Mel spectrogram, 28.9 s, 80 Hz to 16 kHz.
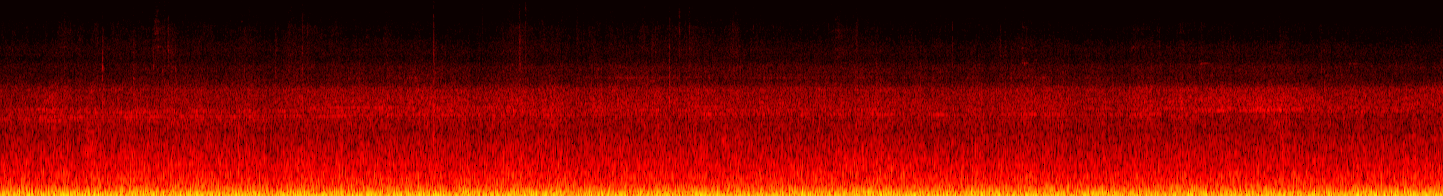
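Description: Running noise of an N700A Shinkansen heard inside the passenger cabin at speed: a steady low rumble of wheels on rail, with a faint steady high whine over it.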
